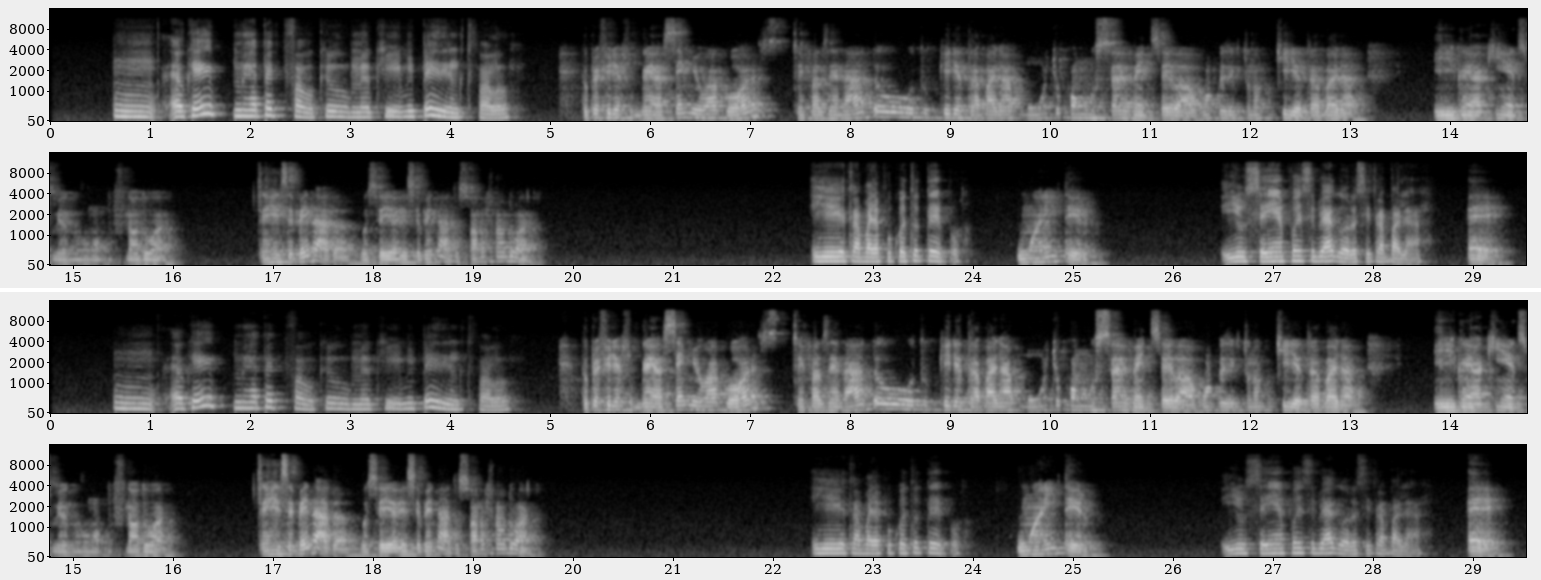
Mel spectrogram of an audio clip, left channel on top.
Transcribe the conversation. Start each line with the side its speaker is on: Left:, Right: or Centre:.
Left: Hum, é o que? Me repete, por favor, que eu meio que me perdi no que tu falou.
Right: Tu preferia ganhar cem mil agora, sem fazer nada, ou tu queria trabalhar muito como um servente, sei lá, alguma coisa que tu não queria trabalhar e ganhar 500 mil no no final do ano? sem receber nada. Você ia receber nada, só no final do ano.
Left: E trabalha por quanto tempo?
Right: Um ano inteiro.
Left: E o 100 é pra receber agora, sem trabalhar.
Right: É.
